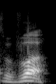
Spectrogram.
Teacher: दंत और ओष्ठ दोनों ही इसके उच्चारण स्थान है, सम्मिलित रूप में ये उच्चारित होता है, तो वर्ग इसका कहलाता है दंतोष्ठ।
